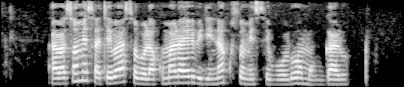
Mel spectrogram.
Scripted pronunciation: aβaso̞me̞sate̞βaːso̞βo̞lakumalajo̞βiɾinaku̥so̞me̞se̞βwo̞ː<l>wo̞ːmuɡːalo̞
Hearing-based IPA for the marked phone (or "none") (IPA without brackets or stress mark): l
